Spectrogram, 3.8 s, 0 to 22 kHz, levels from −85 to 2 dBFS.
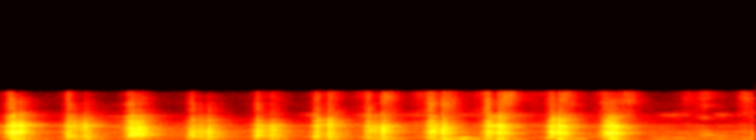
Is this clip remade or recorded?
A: remade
